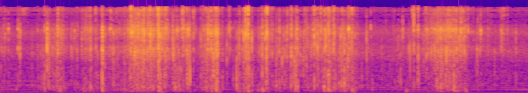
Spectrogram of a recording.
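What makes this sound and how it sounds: Hands and fingertips crumple and handle a thin black polyethylene shipping mailer with a printed paper label and contents inside while opening it. Dense, bright plastic crinkling comes in quick crackling bursts that swell louder in waves, with little low end, and ends in a quieter faint hum.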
